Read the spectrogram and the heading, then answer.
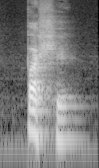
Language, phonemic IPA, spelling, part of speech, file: Dutch, /ˈpɑʃə/, pasje, noun, Nl-pasje.ogg
- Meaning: diminutive of pas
